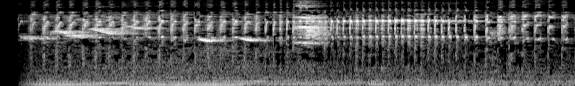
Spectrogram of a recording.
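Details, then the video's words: Nuthatch singing actively: a fast, rattling series of high sharp chips, about four per second, mixed with short whistled notes lower down, growing louder and more evenly pulsed midway, with a faint low hum underneath. "Burung Pelatuk Batu Gacor"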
